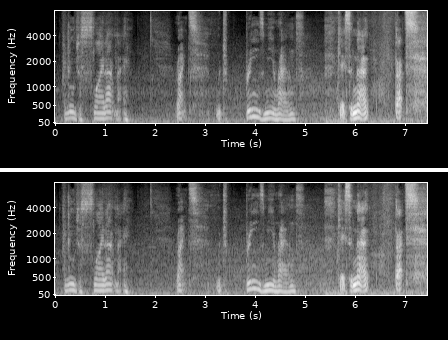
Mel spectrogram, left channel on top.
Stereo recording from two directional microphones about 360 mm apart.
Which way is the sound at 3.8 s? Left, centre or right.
Left.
